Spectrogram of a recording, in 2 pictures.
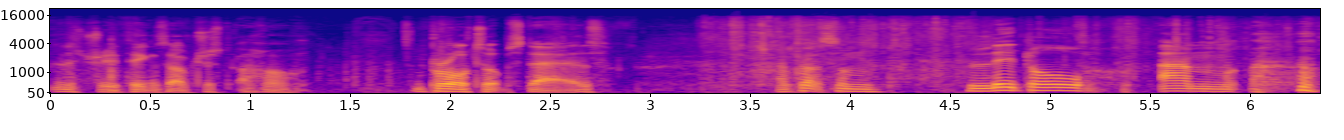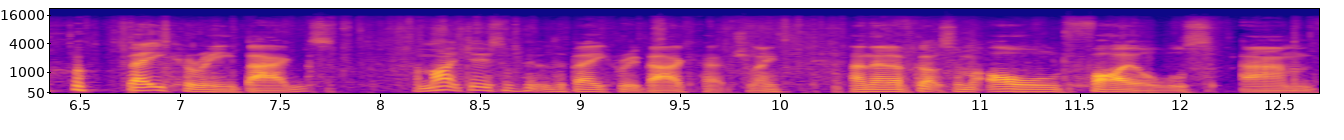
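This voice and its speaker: A British man hosting a live crafting stream, rambling casually to viewers with lots of ums, small laughs and self-deprecating asides. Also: low voice. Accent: British English. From United Kingdom. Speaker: crafting livestream host.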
